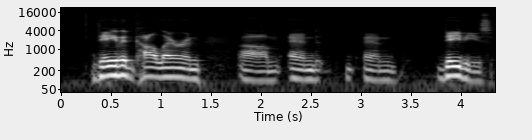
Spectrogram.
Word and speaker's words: Davies: Karen um and and Davies who I keep the last one I kept pronouncing it Davis the influence of watching a Welsh Squad is Jonathan Davies turned into Jonathan Davis and I've that's on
